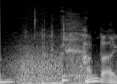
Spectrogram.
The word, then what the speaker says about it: Hamburg: Hamburg, there you go. Hamburgers. Hamburg. Is that how you pronounce it? Yeah, it's not Berg. It's Borg. Borg.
